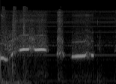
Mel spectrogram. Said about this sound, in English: You can't even blow whistle. You have to suck whistle. What? Go ahead. But it's good. Showcase your suck whistling for the audience.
